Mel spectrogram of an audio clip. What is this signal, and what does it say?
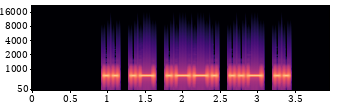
Morse code, heard as a keyed tone, about 20 wpm, 700 Hz. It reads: IAPUI
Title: Code Groups - 5 Letters - 20wpm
